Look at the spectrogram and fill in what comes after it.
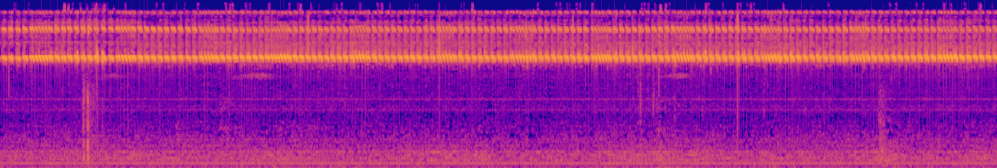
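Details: A cricket used as master sound for teaching songbirds calls in a steady, shrill pulsing trill, roughly three and a half pulses per second, unbroken for the whole stretch with a faint higher overtone.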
